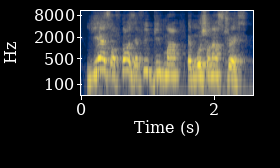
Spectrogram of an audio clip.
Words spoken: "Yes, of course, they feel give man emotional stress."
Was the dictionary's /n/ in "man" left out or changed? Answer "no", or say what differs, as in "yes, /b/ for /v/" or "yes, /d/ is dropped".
yes, /n/ is dropped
